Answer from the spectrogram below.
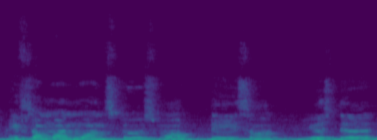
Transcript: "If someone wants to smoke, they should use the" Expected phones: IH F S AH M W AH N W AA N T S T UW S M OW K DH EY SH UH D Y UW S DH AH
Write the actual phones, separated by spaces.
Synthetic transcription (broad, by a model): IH F S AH M W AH N W AA N T S T UW S M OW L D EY S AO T Y UW S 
